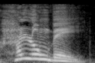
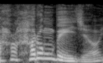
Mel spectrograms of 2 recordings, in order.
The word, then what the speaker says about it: 하롱베이: 역시 그 하노이에 간 모든 분들은 그 할롱베이, 우리 발음은 하롱베이죠.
